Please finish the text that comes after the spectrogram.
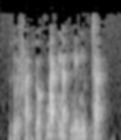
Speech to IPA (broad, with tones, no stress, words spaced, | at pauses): ɗṵ˧˨ə̯fa˨˩k̚ɗɔ˨˦kwa˦˥k̚ na˨˩t̚ ne˨˦ ŋɨ˦˥p̚za˦˥k̚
